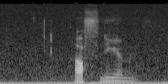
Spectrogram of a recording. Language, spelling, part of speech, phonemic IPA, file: Dutch, hafnium, noun, /ˈhɑfniˌjʏm/, Nl-hafnium.ogg
- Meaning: hafnium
